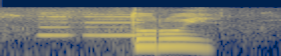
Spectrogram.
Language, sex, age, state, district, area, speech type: Santali, female, 18-30, West Bengal, Malda, rural, read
